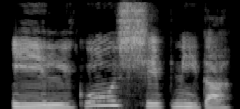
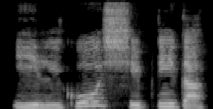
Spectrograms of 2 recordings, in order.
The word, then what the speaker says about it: 읽으십니다: 읽으십니다. Viste que la G aquí continúa. 읽으십니다, porque le sigue una vocal. Entonces ya ahí puede sonar.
